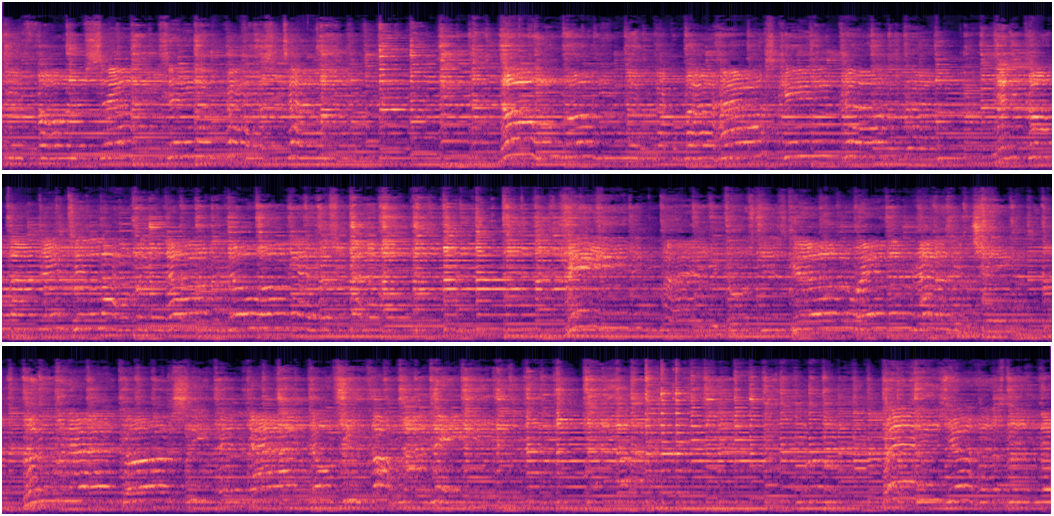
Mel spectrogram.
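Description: Live acoustic country duet: two acoustic guitars playing together, a picked lead line over strummed rhythm, with singing.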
